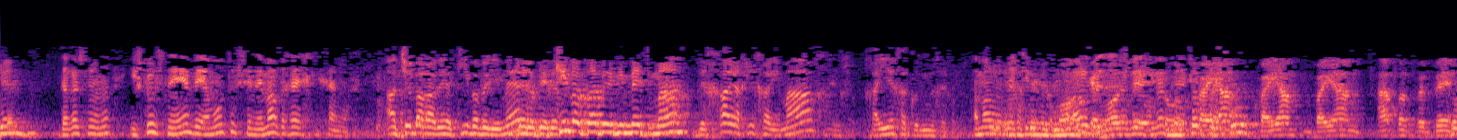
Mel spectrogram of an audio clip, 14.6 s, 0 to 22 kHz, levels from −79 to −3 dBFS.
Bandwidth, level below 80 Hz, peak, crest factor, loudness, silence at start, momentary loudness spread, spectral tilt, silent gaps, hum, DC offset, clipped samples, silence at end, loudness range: 5.8 kHz; -56 dBFS; -2 dBFS; 16 dB; -18 LUFS; 0 s; 10 LU; -11.5 dB/octave; none; none; under 0.1%; under 0.1%; 0 s; 4 LU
